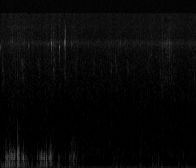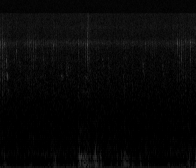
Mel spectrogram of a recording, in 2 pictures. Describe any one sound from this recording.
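Baby birds cheep faintly and thinly.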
